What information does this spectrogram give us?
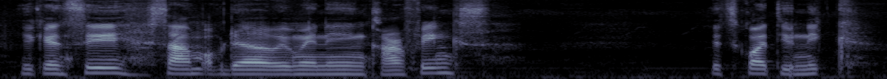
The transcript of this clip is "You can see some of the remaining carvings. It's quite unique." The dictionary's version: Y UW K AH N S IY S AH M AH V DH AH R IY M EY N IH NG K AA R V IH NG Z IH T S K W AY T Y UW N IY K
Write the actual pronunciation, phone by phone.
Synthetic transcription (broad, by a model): Y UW K AH N S IY S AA M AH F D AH W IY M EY N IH NG K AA R F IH NG S IH T S K W AY T Y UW N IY K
